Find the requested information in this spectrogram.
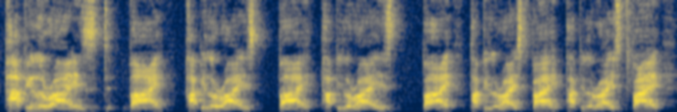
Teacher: Now, lots of people also miss the D, popularized by. Well, the Z sound in this case really is strong, and it's kind of canceling out that D.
